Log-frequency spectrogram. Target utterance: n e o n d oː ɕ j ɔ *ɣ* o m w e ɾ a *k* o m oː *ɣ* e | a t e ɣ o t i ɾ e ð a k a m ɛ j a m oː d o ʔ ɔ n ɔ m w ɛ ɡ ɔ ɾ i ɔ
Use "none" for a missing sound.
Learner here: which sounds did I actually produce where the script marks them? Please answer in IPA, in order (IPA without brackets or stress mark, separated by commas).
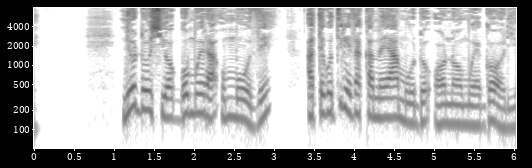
ɣ, ʔ, ð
